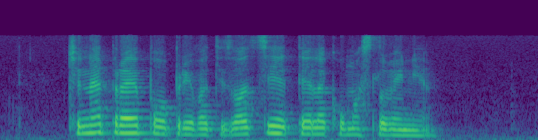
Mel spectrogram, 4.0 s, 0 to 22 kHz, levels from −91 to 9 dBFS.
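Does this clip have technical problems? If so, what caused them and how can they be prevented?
Yes. The speech carries heavy 4-bit ADPCM compression damage throughout: a gritty hiss that rides on every loud stretch, grainy edges on sharp attacks, and nothing above 7.8 kHz. That fits a 64 kbps stream where each sample is coded as a coarse step from a prediction. Prevent it by recording and exporting to PCM or a modern codec instead.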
